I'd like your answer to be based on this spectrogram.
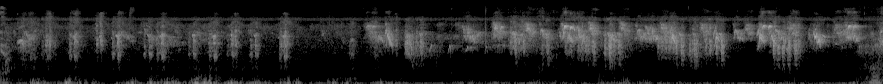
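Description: Many birds chirp and tweet together in a busy, continuous chorus, fairly faint and distant, with a few louder calls rising over the rest.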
